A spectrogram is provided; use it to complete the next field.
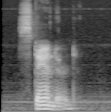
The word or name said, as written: Standard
